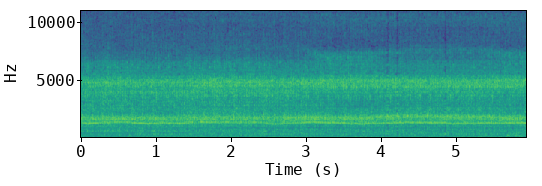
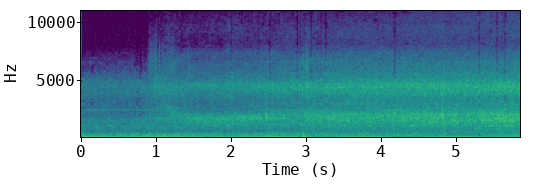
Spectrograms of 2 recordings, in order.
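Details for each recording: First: VAZ 21099 after a burnt valve was replaced; the earlier misfire, shaking and hunting idle are gone: steady, even idle with no dips or shaking, compression now equal on all cylinders. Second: VAZ 21099 engine, cold start: rough, uneven idle with speed drifting and shaking, worse as it warms, power lost; sensors, injectors and air leaks checked; one cylinder misfiring.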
